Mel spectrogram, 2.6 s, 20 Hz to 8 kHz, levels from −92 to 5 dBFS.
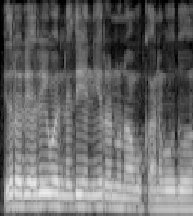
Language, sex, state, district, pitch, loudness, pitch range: Kannada, male, Karnataka, Koppal, 160 Hz, -12 LUFS, 135-170 Hz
